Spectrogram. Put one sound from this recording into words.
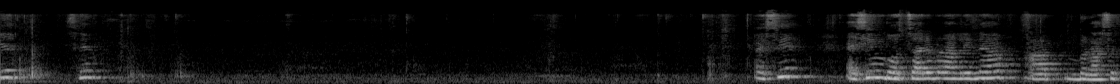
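A young girl speaks close by, calmly explaining.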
